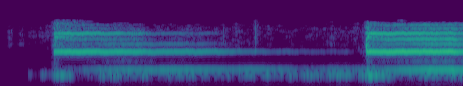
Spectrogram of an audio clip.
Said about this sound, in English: The bell you hear is that of St. Charles Chapel, where we have our microphone located. A chapel which, to our knowledge, is the only one of its kind in the Orient.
